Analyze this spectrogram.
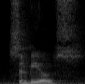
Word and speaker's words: symbiote: am I saying it right still symbi symbiot symbiot is that right yes thank you yeah I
